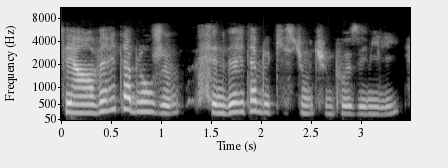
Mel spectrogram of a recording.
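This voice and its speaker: Higher-voiced woman, muffled dry sound. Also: fast. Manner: earnest, explanatory, frequent fillers. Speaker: sexologist guest. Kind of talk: casual interview conversation.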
